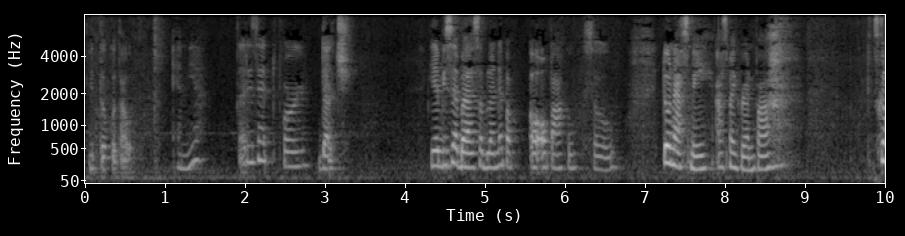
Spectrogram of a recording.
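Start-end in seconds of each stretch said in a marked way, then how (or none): none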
